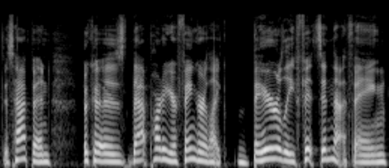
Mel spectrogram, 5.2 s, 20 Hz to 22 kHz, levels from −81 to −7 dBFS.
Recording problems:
none

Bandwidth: 15 kHz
